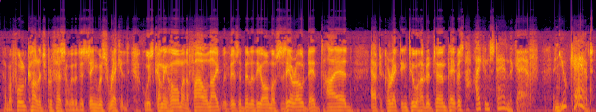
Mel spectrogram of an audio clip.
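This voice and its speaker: A man's voice: medium pitch, animated, moderate pace, pushed and bright. An actor playing a protective middle-aged father, a college professor, with an American accent and a firm, urgent manner in radio drama style. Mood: firm, commanding. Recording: dull lo-fi old radio broadcast, faint hum.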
